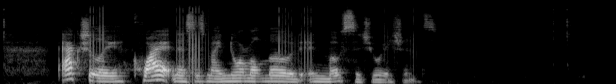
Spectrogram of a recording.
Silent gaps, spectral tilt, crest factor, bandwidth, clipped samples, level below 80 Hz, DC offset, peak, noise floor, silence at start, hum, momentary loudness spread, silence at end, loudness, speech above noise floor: none; -5.5 dB/octave; 20 dB; 16 kHz; under 0.1%; -58 dBFS; under 0.1%; -2 dBFS; -77 dBFS; 0.6 s; none; 15 LU; 2 s; -20 LUFS; 57 dB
